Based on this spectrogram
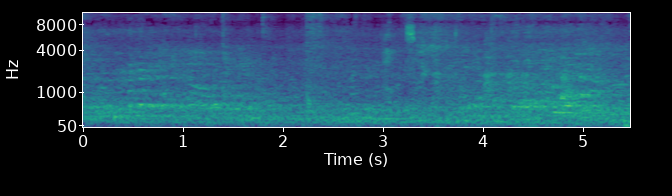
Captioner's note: concert Chorus laughs; concert Chorus crescendos into laughter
